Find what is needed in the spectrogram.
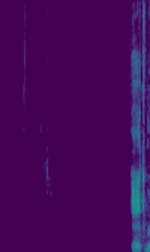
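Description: Near silence, then a woman starts speaking near the end.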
